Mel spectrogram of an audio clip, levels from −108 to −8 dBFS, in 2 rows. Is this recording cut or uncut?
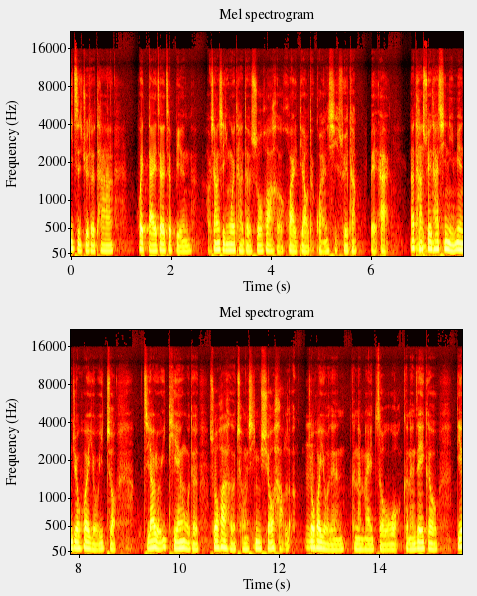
uncut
